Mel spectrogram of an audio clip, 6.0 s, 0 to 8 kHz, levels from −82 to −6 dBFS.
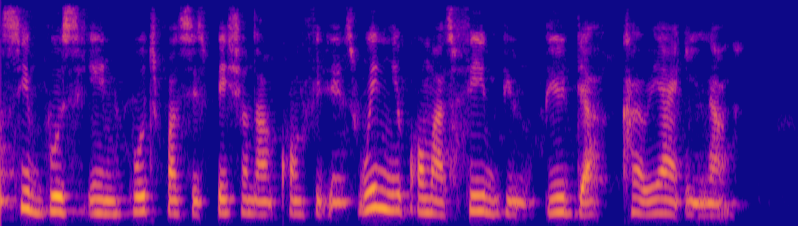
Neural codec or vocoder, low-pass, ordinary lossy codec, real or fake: codec, 16 kHz, 2 kbps, FunCodec, trained on LibriTTS, 25 frames a second; 7.2 kHz; none; fake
